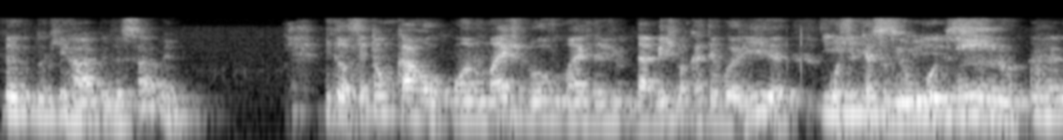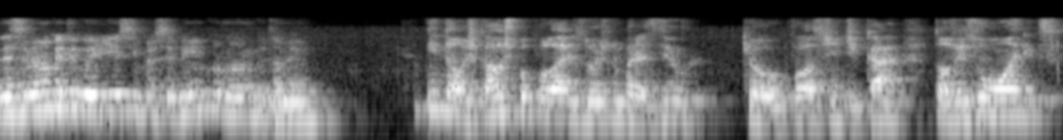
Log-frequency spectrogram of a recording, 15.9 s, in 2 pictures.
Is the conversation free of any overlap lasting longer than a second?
No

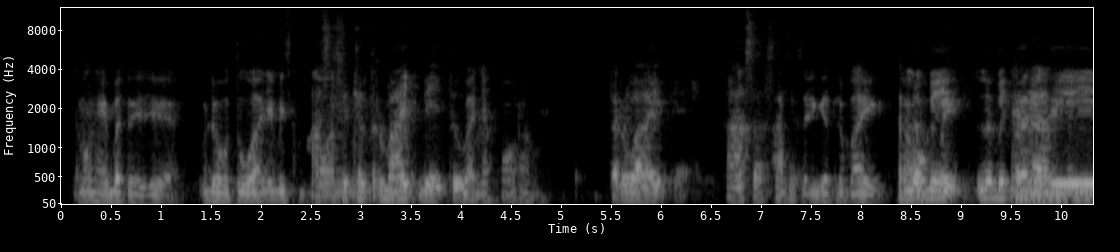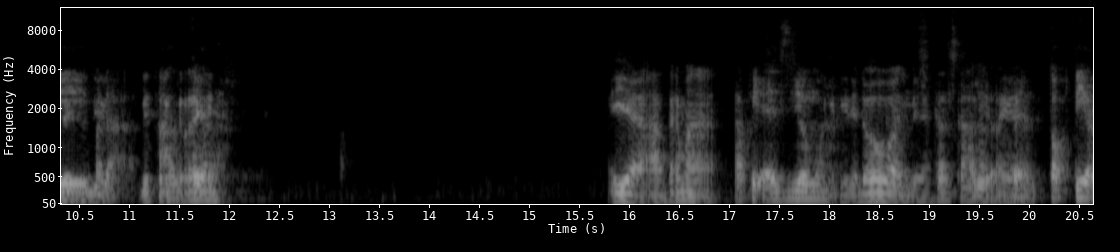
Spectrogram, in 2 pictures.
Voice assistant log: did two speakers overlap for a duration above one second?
Yes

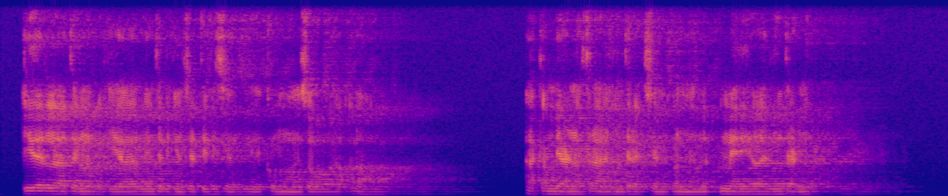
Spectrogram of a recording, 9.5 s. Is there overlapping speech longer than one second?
No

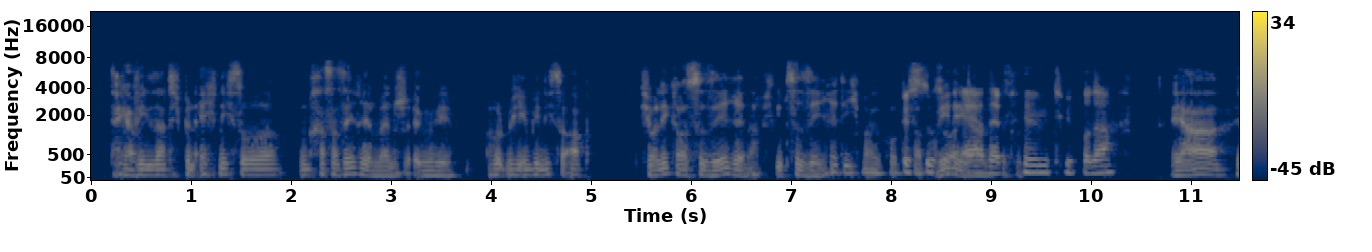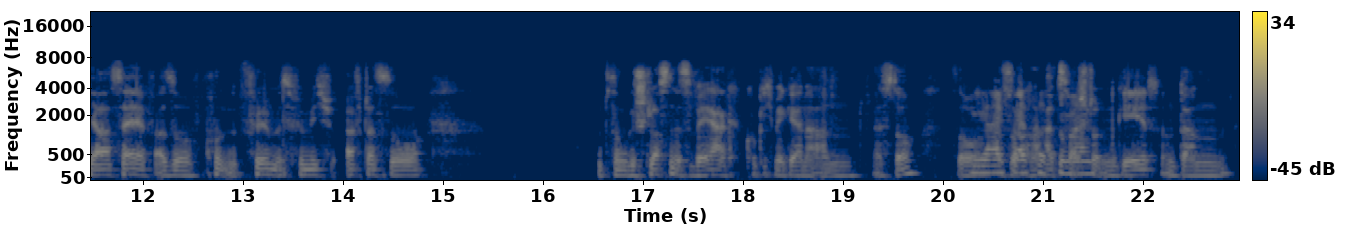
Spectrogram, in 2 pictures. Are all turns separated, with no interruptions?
No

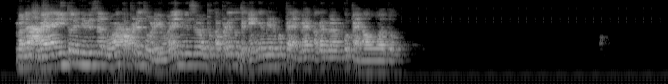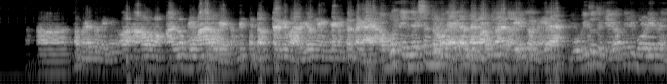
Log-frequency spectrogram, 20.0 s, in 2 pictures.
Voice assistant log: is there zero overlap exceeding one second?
No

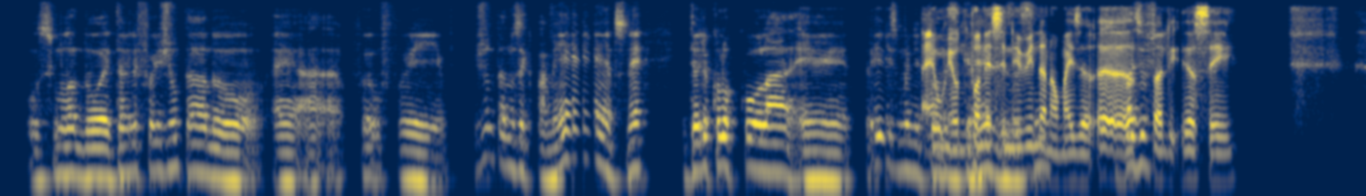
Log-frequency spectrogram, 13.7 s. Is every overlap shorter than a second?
No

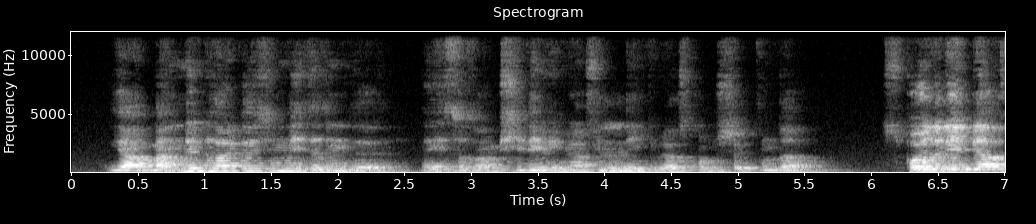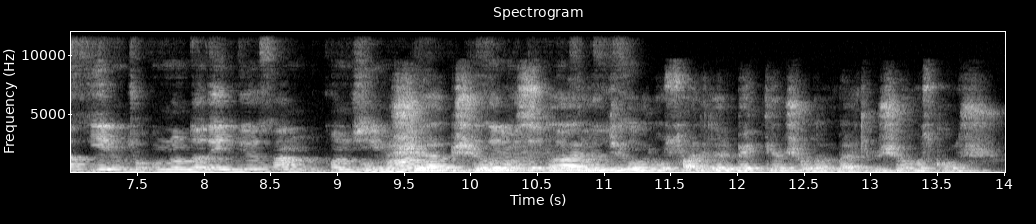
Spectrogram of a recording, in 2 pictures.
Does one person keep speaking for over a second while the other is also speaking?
Yes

